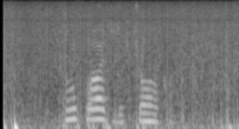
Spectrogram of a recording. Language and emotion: Russian, sad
